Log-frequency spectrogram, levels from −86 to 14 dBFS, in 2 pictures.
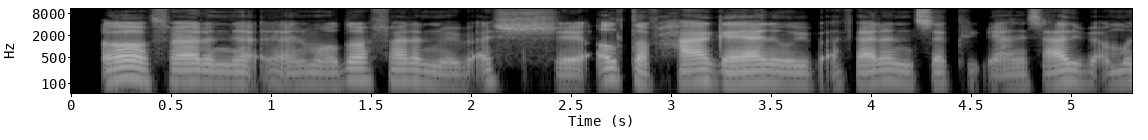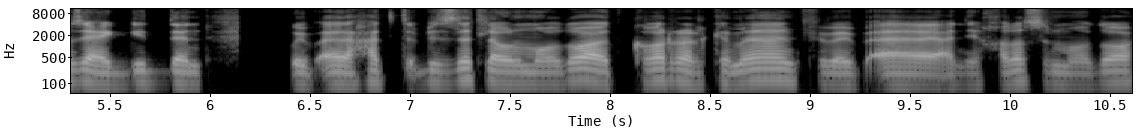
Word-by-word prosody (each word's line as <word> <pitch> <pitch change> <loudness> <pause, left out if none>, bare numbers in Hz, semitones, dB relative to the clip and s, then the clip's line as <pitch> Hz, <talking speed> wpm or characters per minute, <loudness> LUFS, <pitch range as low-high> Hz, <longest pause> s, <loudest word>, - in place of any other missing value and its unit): آه 140 -2 +7
فعلًا، 120 -2 +1
ي - - 0
يعني 100 - -2
الموضوع 105 +5 -2
فعلًا 120 -1 -2
ما 100 -4 -8
يبقاش 95 - 0 0.2
ألطف - - +1
حاجة 115 -1 +4
يعني 110 +2 +6
ويبقى 105 -2 -7
فعلًا 110 +2 -1
سكل 105 0 0
يعني 90 +2 -4
ساعات 110 +5 +2
يبقى 110 - -8
مُزعِج 115 -4 +2
جدًا 110 -1 -3 0.5
ويبقى - - 0
حتّى - - -5
بالذات 120 +3 -1
لو 110 - +2
الموضوع 105 +4 0
اتكرر 120 -1 -2
كمان، 120 +3 -1
فبيبقى 95 -1 0
يعني 95 +1 -3
خلاص 115 +2 -4
الموضوع 105 +2 -6
110 Hz, 170 wpm, -24 LUFS, 105-120 Hz, 0.5 s, آه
